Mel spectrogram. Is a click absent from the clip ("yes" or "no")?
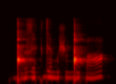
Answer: no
